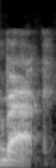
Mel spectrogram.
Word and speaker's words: Chrobak: That's why I put the production the the pronunciation in there. Crowback.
